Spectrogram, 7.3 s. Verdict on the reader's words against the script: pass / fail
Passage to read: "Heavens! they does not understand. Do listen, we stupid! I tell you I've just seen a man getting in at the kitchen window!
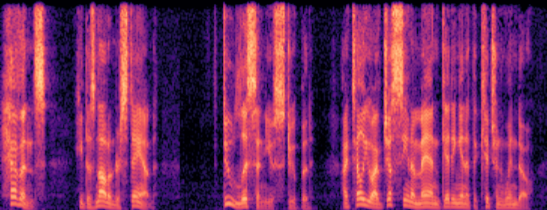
fail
